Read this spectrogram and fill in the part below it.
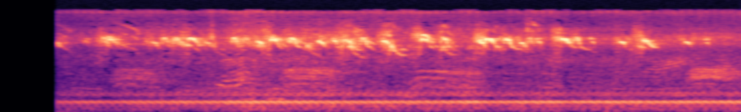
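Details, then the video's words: Sparrows nesting inside a home give rapid, thin, high chirps in a busy overlapping stream, with a few lower rasping notes, all over a steady low electrical hum. "Sparrows sound"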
